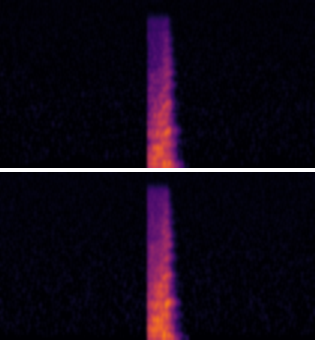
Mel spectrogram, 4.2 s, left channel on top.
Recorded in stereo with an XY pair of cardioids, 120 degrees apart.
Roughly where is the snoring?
I don't hear snoring.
